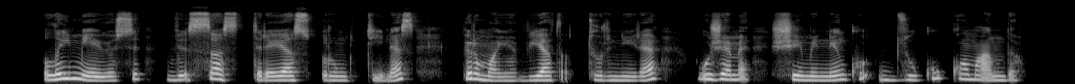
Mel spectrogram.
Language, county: Lithuanian, Vilnius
